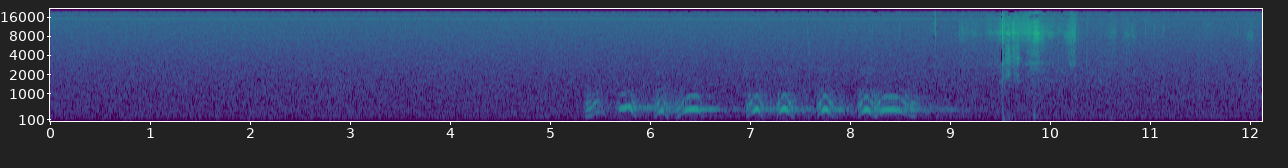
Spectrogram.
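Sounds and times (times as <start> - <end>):
barred owl giving low wavering hoots: 5.4 - 9.1.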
